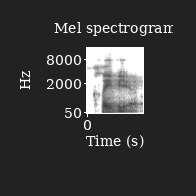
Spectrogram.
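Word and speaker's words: Klaviyo: with a link and he says it's officially pronounced clavio so okay sounds like that has been settled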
